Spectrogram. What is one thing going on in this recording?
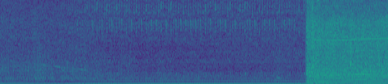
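An engine idles with a steady low hum.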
